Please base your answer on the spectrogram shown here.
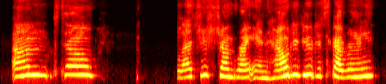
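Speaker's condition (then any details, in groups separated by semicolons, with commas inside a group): Cerebral palsy; from birth, brain injury in womb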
